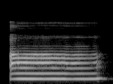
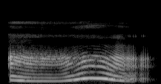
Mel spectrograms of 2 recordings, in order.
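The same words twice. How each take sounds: First: It is a plain open-mouthed ah sound. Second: The pitch falls down and then rises up. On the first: "open mouth sound" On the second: "thinking sound"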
